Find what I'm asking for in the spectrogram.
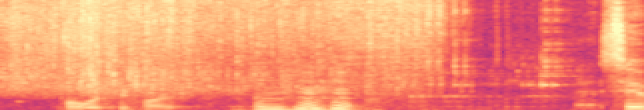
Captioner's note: laughs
